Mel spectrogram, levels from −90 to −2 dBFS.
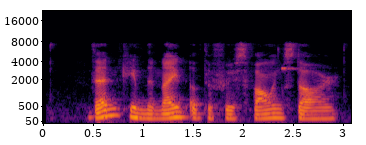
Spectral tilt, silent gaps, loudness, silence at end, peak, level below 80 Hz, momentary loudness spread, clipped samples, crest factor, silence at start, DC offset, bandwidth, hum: -6 dB/octave; none; -30 LUFS; 0.15 s; -10 dBFS; -64 dBFS; 7 LU; under 0.1%; 20 dB; 0.45 s; under 0.1%; 8 kHz; none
